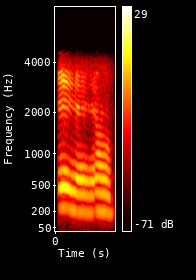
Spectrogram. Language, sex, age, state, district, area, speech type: Nepali, female, 45-60, West Bengal, Jalpaiguri, rural, conversation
